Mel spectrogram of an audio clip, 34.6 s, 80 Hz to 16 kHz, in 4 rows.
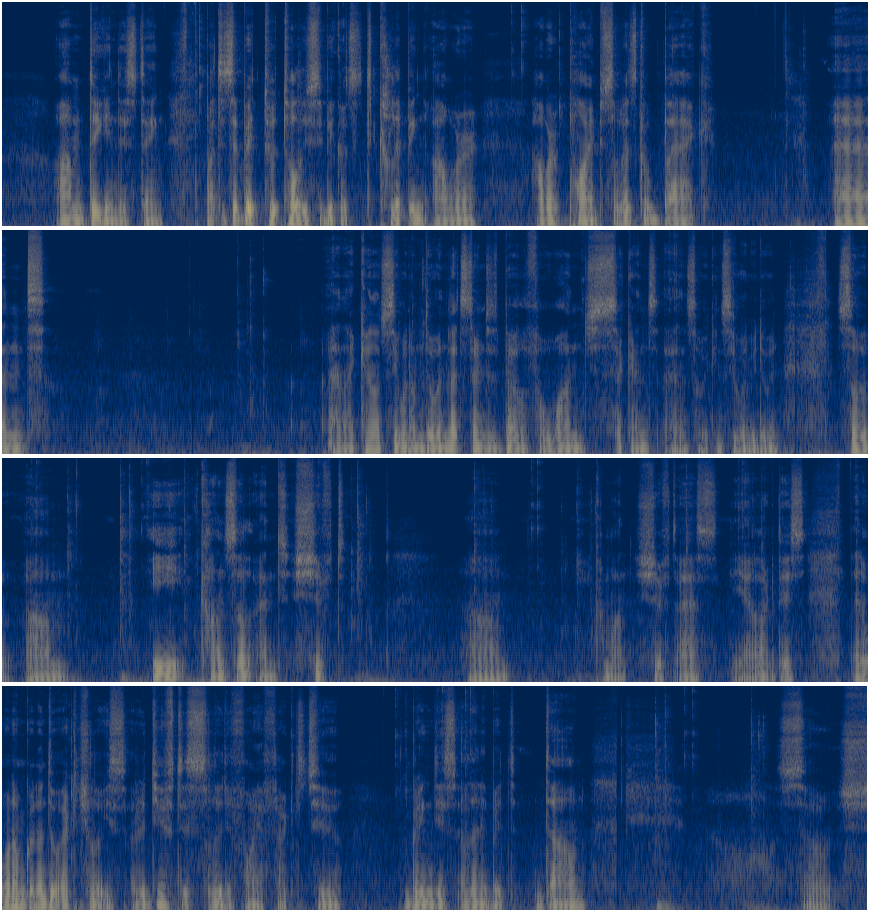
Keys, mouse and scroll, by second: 2.3 shift+middle click, 2.7 scroll up 3, 3.2 middle click, 5.2 /, 5.7 ctrl+z, 6.4 ctrl+z, 7.2-8.1 scroll up 4, 8.1 ctrl+z, 8.8-10.9 scroll down 25, 11.1 ctrl+z, 11.8-12.8 scroll up 16, 12.8 ctrl+`, 15.7-16.3 scroll up 3, 16.6 alt+s, 18.0 w, 18.5 e, 19.2 alt+x, 20.4 right click, 20.9 ctrl+z, 22.0 s, 23.1 alt+s, 26.8 ctrl+`, 32.1 ctrl+z, 32.1 middle click, 32.1-32.6 scroll up 2, 32.6 e, 33.5 alt+s.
